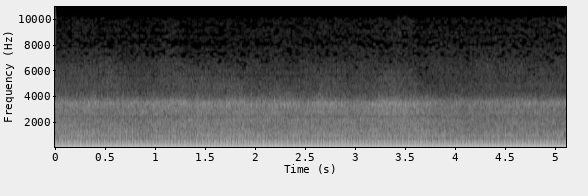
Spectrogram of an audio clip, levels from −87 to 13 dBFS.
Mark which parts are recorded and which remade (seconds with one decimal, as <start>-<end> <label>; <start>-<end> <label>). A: 0.0-5.1 recorded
